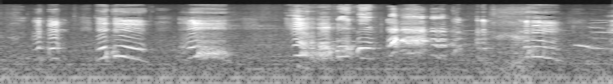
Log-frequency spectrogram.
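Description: Baby laughing in repeated bursts, about one round of laughter each second.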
